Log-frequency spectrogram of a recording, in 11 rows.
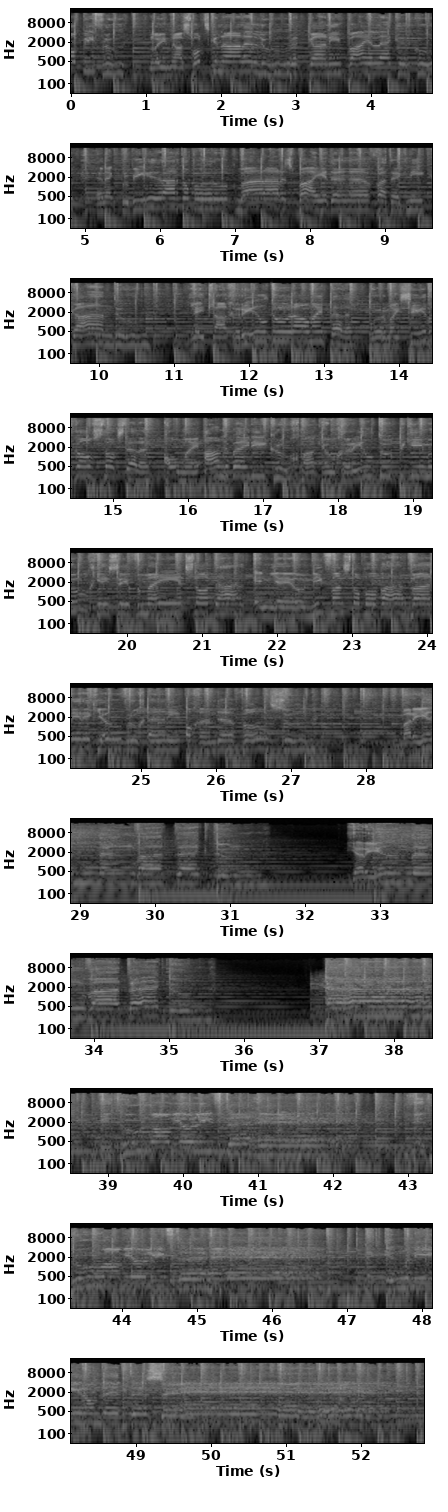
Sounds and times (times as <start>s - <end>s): Music: 0.0s - 52.8s.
